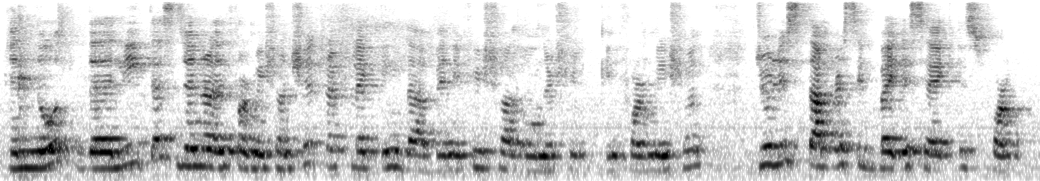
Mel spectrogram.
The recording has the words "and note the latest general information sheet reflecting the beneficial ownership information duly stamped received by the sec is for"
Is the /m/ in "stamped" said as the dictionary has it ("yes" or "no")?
no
